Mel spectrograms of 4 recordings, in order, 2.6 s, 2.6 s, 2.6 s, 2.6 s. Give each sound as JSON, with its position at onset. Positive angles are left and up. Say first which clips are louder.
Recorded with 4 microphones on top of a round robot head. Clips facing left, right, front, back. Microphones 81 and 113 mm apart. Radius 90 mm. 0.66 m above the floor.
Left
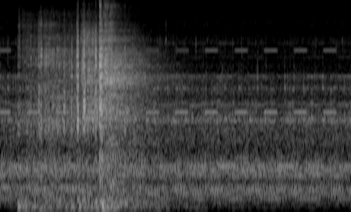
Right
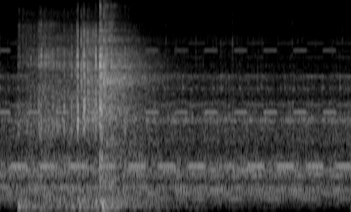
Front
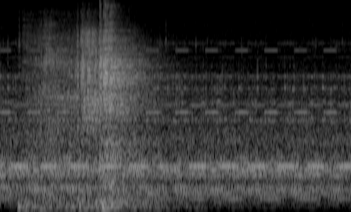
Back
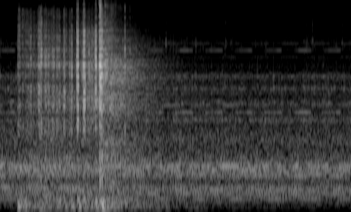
{"t": 0.1, "sound": "scissors", "louder": "right 1 dB, back 1 dB", "azimuth_deg": 180, "distance_m": 2.0}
